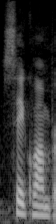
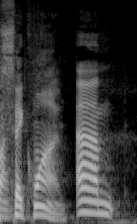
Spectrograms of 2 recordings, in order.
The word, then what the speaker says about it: Saquon: Saquon Barkley. Yeah, Saquon. – Okay, Saquon.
